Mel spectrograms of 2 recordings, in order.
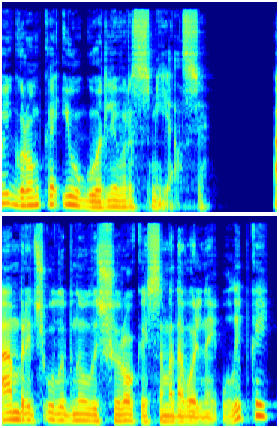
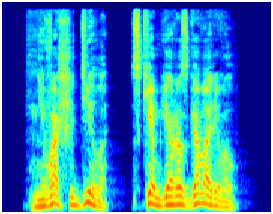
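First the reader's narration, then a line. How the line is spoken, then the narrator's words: Snapping retort. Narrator (Russian): огрызнулся он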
